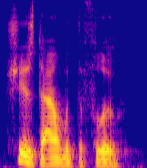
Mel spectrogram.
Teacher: the adverb carries the main stress and the verb carries the secondary stress there is no rhythmic stress shift since the adverb is immediately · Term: three-part phrasal verbs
